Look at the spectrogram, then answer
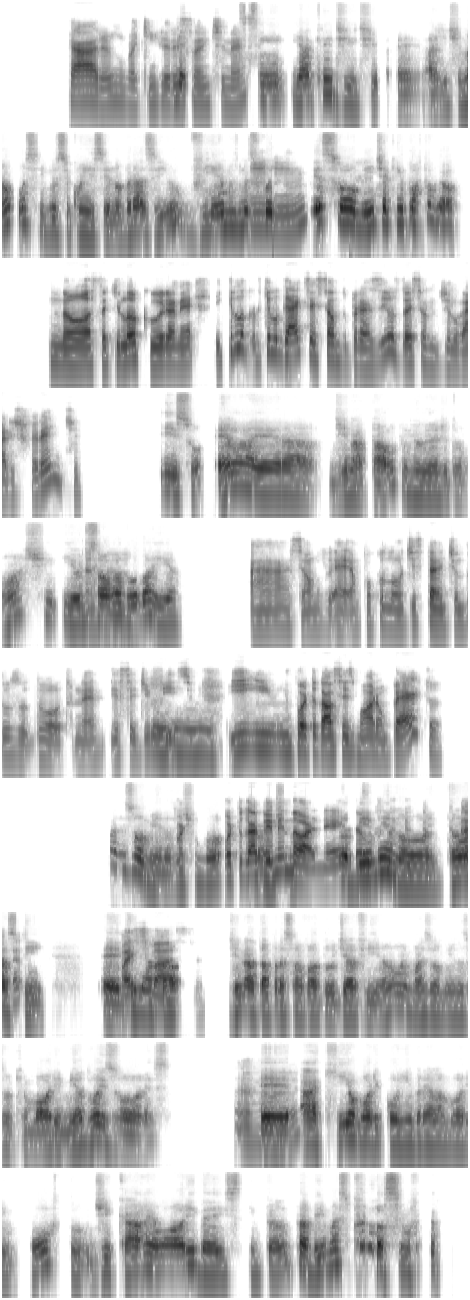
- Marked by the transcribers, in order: tapping; laugh; other noise; chuckle
- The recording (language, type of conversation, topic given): Portuguese, podcast, Você teve algum encontro por acaso que acabou se tornando algo importante?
